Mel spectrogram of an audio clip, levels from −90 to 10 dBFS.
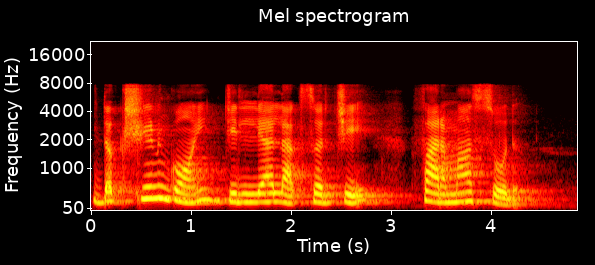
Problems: background sounds at intervals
